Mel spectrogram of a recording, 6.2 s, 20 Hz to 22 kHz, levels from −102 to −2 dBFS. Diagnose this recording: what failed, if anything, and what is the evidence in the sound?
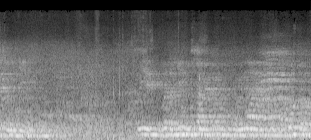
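Nothing failed; no fault is audible anywhere.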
